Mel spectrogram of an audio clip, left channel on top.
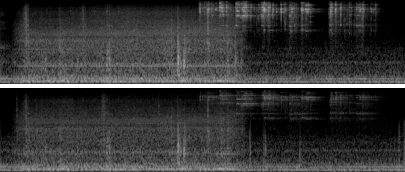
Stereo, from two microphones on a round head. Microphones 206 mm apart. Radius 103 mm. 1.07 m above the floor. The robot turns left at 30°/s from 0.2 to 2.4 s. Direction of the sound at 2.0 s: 85° left.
